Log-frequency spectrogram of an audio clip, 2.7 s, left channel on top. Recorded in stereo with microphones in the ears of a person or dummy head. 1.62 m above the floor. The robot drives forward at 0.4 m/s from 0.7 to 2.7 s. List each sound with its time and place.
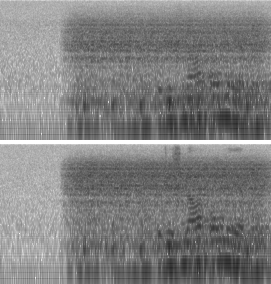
1.6 s a woman speaking: 85° right, 1.4 m; by 2.6 s 75° right (ahead or behind), 1.4 m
